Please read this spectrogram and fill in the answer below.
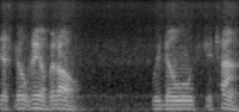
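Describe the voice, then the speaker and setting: A man's fairly low, somewhat breathy voice with an American accent, at a very slow pace. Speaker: grandfather telling family church history. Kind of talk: casual storytelling, oral history recollection.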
